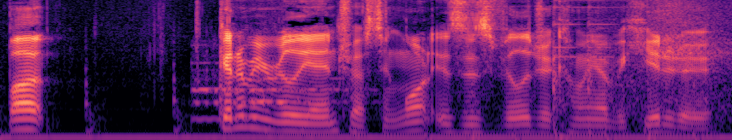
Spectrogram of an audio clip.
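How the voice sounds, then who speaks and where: A young man giving a chatty, rambling commentary on a game replay, his voice croaky and tired after a late night. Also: medium pitch, lively intonation, rapid-fire, background noise. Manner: chatty and rambling, with filler words.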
